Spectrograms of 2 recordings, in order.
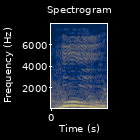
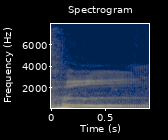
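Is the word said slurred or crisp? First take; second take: crisp; slurred. First: It is said crisply with firm, tight lips. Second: It is said lazily, sliding out with slack lips.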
